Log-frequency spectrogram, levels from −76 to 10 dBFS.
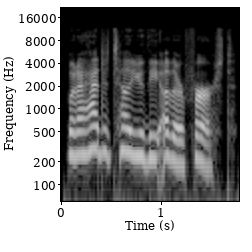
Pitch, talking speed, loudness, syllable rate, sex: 230 Hz, 305 wpm, -15 LUFS, 5.9 syllables/s, female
